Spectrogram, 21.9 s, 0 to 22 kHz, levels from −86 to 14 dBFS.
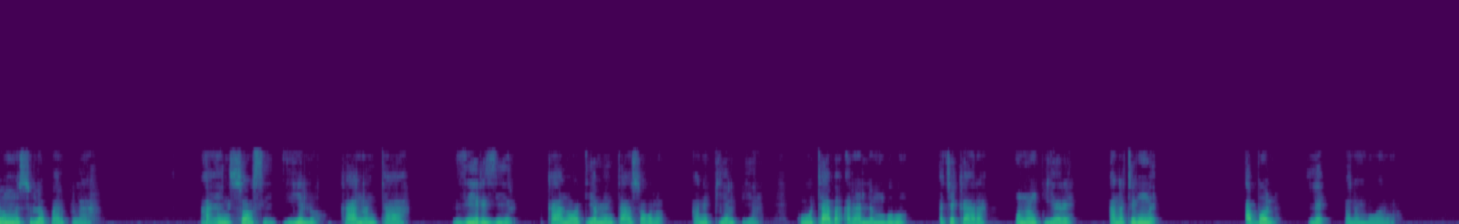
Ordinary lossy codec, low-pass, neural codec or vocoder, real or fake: AAC, 96 kbps; 7.2 kHz; codec, 16 kHz, 16 kbps, FreqCodec, smaller model; fake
